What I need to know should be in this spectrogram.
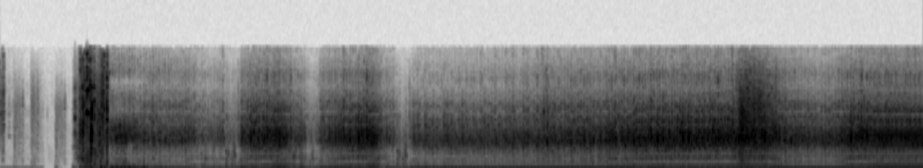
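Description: A buggy engine revs as it drives along.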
